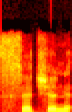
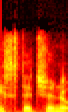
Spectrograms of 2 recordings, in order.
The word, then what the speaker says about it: Sitchin: Uh, it's it's Sitchin, S I T C H I N, but it's easy to to to say Stitchin or or spell it with an e at the end, uh, uh, or, or, or an i.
